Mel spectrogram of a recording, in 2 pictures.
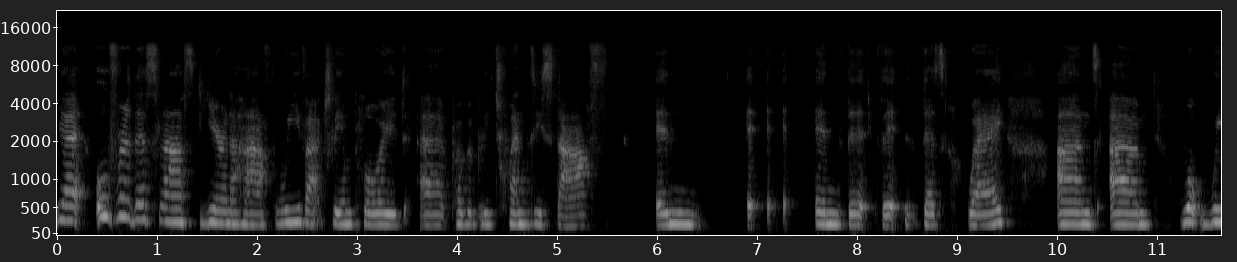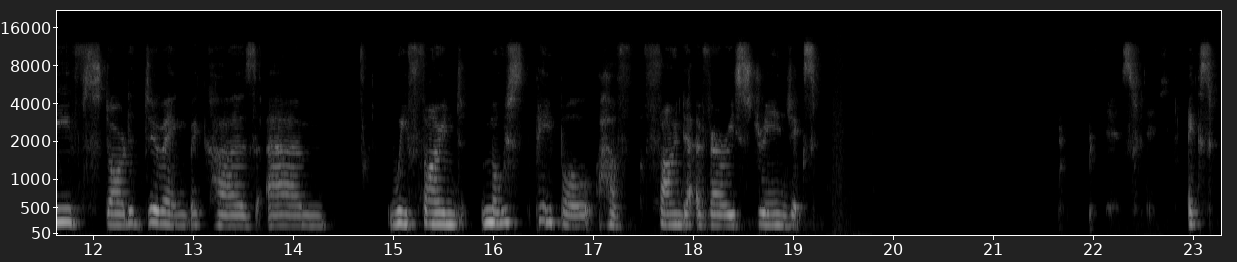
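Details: Adult woman, a finance manager who speaks as a person who stammers, on a stammering webinar panel; stuttering.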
